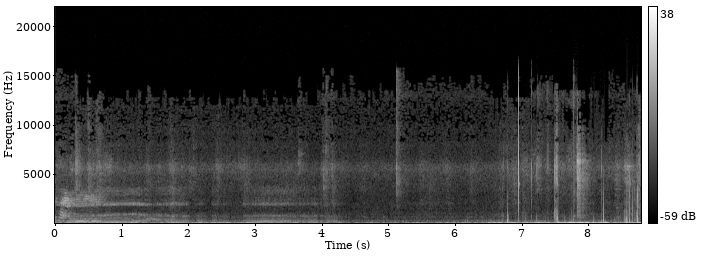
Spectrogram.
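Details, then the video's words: Two 8–9-month-old Siberian Husky puppies grumble and growl in harmonic, whiny bursts while arguing over an empty food bag. "Husky Puppys growls over a empty foodbag"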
